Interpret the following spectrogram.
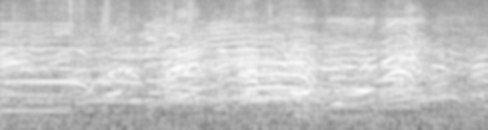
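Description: Several high-pitched children's voices shouting and calling out at once, overlapping.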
